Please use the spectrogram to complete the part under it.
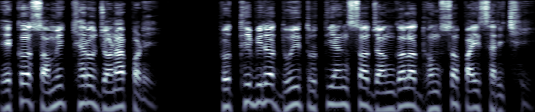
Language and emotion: Odia, neutral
